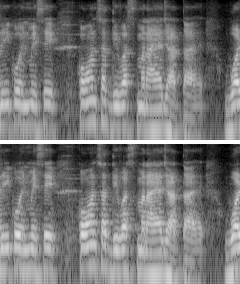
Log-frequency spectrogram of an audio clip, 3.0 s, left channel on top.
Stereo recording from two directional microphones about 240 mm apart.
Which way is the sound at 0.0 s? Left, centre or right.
Left.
